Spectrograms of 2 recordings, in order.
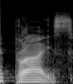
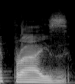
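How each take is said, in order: First: प्राइस ending in an unvoiced "sss"; final S sound. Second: प्राइज ending in a buzzed "zzz"; final Z sound. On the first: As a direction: end प्राइस on a crisp S, never a Z. (प्राइس کے آخر میں سین کی آواز) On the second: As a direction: end प्राइज on a Z, never an S. (प्राइज کے آخر میں زے کی آواز) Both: Shown as a demonstration. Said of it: "ये बहुत सारे लोग गलती करते हैं".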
